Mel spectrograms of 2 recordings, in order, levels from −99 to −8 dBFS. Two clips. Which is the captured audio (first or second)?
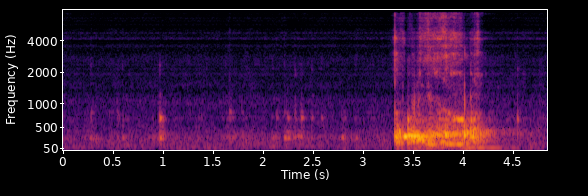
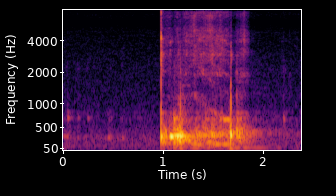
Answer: second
